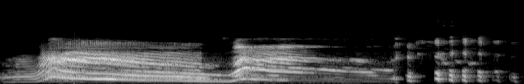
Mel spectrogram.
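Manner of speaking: long, loud mock roar tailing into laughter; lion roar. Beer reviewer playing at being a lion, long loud roar. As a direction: let out a big playful lion roar.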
